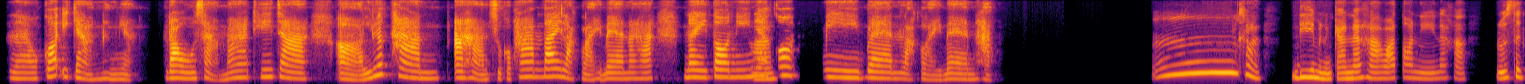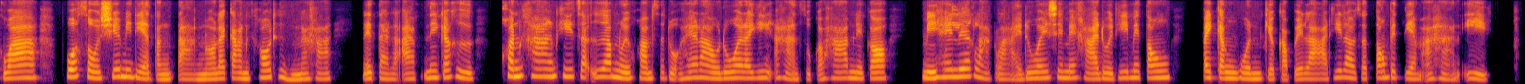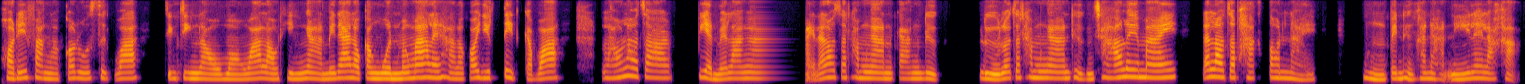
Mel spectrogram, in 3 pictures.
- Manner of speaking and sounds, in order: distorted speech
- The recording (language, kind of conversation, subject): Thai, advice, ฉันจะจัดการอย่างไรเมื่อไม่มีเวลาเตรียมอาหารเพื่อสุขภาพระหว่างทำงาน?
